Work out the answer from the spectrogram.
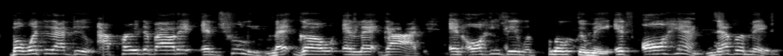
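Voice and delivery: ordinary talk, nothing marked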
